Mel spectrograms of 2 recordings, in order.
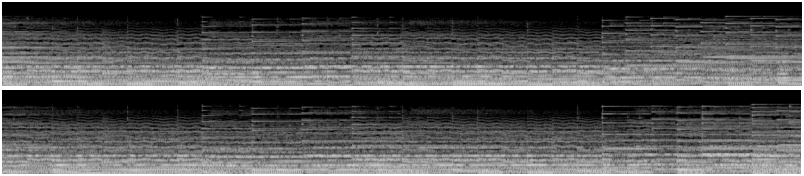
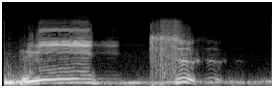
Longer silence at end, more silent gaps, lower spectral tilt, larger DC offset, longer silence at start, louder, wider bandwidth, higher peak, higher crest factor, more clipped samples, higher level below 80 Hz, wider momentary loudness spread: about the same, 0 s vs 0 s; neither; about the same, -6.5 dB/octave vs -6 dB/octave; neither; about the same, 0 s vs 0 s; second, -17 LUFS vs -13 LUFS; first, 11.5 kHz vs 9.6 kHz; about the same, -2 dBFS vs 0 dBFS; about the same, 14 dB vs 14 dB; neither; first, -26 dBFS vs -38 dBFS; second, 2 LU vs 18 LU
